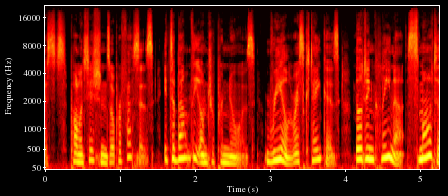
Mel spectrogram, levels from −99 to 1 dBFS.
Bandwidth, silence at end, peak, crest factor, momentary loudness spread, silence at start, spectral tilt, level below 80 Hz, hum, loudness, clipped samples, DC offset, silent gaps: 19 kHz; 0 s; -12 dBFS; 14 dB; 9 LU; 0 s; -4.5 dB/octave; -56 dBFS; none; -28 LUFS; under 0.1%; under 0.1%; none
